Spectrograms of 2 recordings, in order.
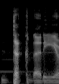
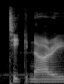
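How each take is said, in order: First: The name begins with a D sound, like Doug. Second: The name begins with a T sound, like Tigger. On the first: This is close to the original Arabic name. "the Arabic pronunciation is very close. It's like Duck Nutty" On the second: This is another pronunciation heard for the name. "a different pronunciation for him, like Tiknari"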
